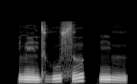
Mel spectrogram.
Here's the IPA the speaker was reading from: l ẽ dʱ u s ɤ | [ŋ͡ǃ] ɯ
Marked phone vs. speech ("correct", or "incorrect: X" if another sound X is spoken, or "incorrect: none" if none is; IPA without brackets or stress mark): incorrect: ŋ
